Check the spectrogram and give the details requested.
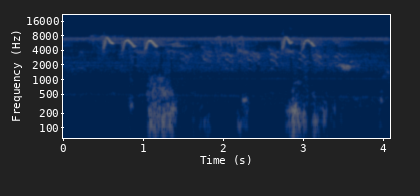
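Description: Purple-rumped Sunbird giving thin, very high twisting notes, three in a quick run, then two more, with low muffled thumps in the background.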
